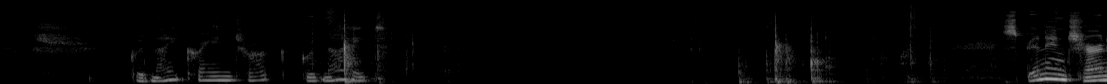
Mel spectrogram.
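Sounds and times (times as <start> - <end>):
book pages rustling: 3.1 - 4.8, 6.7 - 9.7.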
